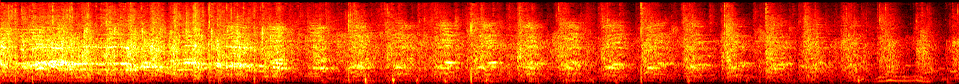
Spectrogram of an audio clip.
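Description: A group of people stands and applauds a leader steadily, a dense wash of clapping that stays strong throughout, thinning slightly near the end so individual claps stand out more.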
